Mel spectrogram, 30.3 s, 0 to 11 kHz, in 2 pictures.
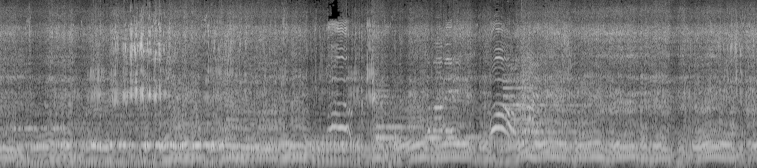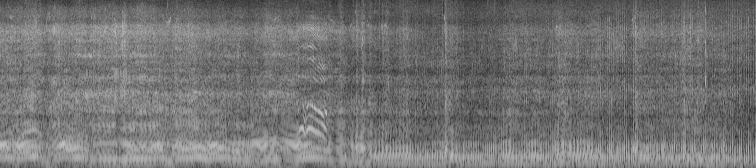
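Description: Single-cylinder four-stroke engine of a 2007 Yamaha YZ450F snowbike, ridden through deep powder, its revs swinging up and down about once a second. In the last several seconds it settles to a steadier, lower note.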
